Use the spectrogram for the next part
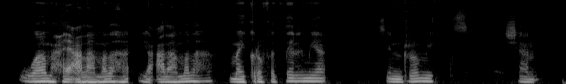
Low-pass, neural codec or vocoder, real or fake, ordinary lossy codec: none; vocoder, 44.1 kHz, 128 mel bands every 256 samples, BigVGAN v2; fake; none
